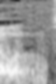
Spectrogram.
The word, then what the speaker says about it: Аввакум: Так произносится Аввакум? – Да. – Я почему-то думал Аввакум. – Аввакум – это по литературному на русском, да, Аввакум.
